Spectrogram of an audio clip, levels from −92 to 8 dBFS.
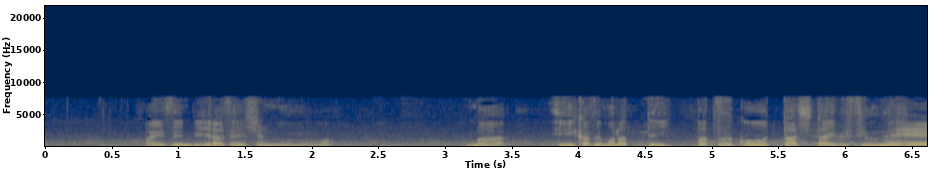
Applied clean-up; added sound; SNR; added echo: none; none; none; none.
